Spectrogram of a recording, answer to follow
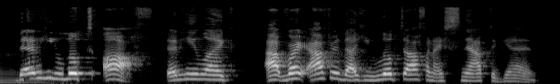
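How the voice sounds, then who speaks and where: With fairly high pitch, lively intonation and big swings in loudness, a woman talks at a moderate pace in an unremarkable speaking voice on a very clean recording with a silent background. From US, Orange County, California. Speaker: activist photographer. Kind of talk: interview. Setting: livestream.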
